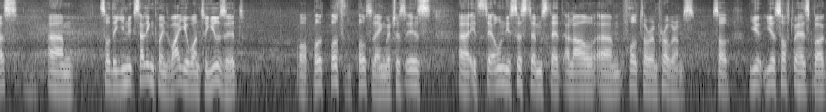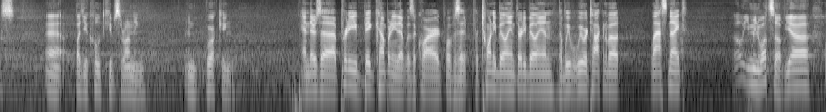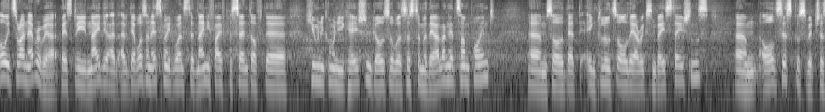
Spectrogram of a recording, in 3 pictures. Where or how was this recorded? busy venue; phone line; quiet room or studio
busy venue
